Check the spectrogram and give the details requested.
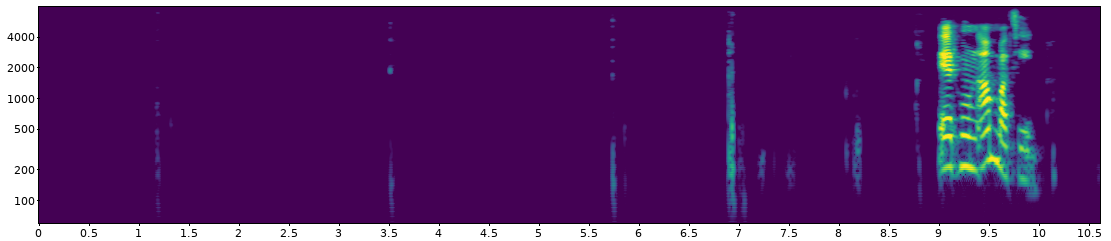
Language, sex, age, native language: Icelandic, female, 50-59, Icelandic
